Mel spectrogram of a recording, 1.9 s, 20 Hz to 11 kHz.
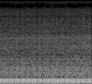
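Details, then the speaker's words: Kawasaki ZX400D motorcycle, first run after long storage with fresh oil, filter, battery and fuel; even steady low idle with no knocks or misses, runs smoothly. "well it's a runner and that's a start yeah hey that's pretty good"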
